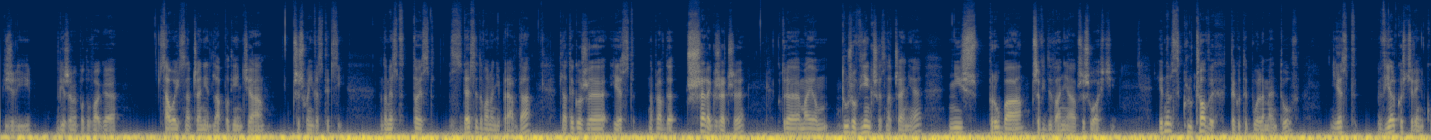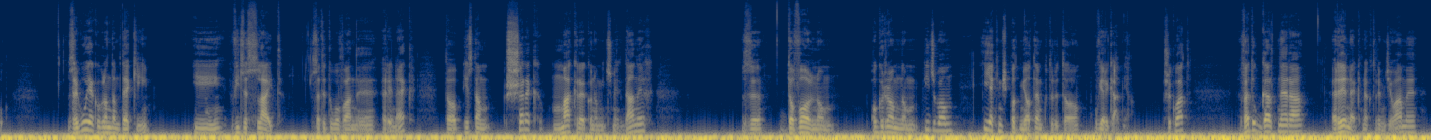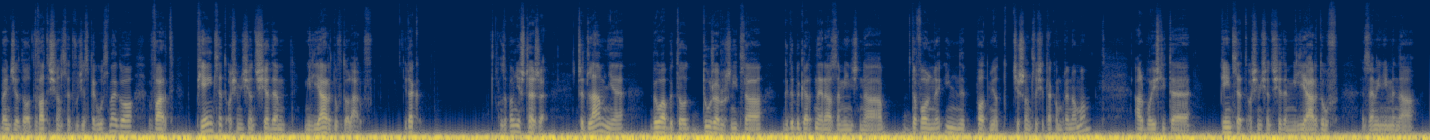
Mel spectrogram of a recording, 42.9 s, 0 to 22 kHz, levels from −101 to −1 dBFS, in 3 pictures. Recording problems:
wrong speed, natural pitch; too fast; 1.8 times normal speed
low rumble; loud; throughout; 10 dB below the speech

